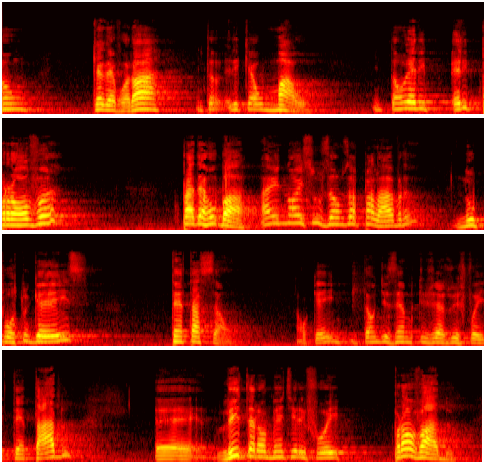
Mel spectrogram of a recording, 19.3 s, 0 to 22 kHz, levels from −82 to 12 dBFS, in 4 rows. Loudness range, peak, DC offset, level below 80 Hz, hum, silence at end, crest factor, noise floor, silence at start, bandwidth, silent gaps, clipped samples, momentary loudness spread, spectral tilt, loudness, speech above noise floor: 8 LU; 0 dBFS; under 0.1%; -52 dBFS; none; 0.25 s; 20 dB; -54 dBFS; 0 s; 11.5 kHz; none; under 0.1%; 18 LU; -7 dB/octave; -19 LUFS; 36 dB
